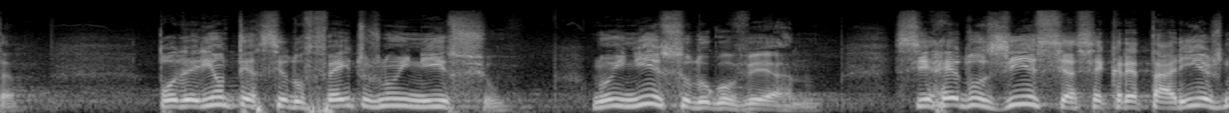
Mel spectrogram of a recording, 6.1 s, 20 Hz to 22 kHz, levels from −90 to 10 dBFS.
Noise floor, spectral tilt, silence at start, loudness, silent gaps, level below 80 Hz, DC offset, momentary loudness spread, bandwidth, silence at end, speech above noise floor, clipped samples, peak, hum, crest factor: -45 dBFS; -4.5 dB/octave; 0 s; -18 LUFS; none; -42 dBFS; under 0.1%; 11 LU; 15.5 kHz; 0 s; 28 dB; under 0.1%; -2 dBFS; none; 16 dB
